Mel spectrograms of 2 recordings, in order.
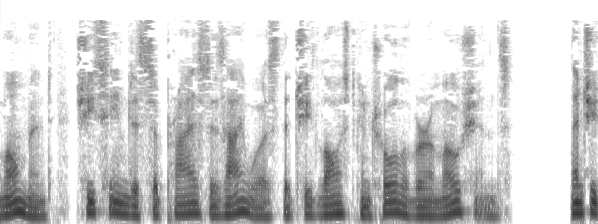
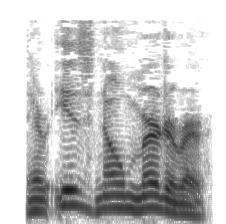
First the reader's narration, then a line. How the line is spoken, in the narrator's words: Nina shouted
